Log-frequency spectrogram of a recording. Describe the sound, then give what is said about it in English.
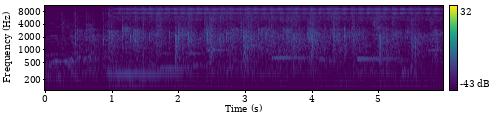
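An audience breaks into sustained, dense clapping after about a second, prompted by the preacher during a sermon, a steady wash of many hands that continues throughout, with held musical tones sounding underneath. “That should accompany some clap.”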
